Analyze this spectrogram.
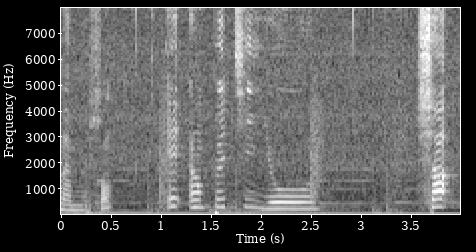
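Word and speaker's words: しゃ: Là, il faut faire attention, il y a une petite exception. C'est bien shi plus un petit ya, petit yu, petit yo. Mais il n'y aura pas de y prononcé. Ça va nous faire sha, shu, sho. Et pas shia, shu ou shio.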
